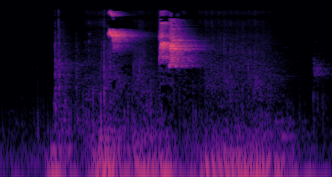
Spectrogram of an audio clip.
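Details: Household lovebirds chirping and bickering: two shrill, screechy squawks half a second apart over a steady background of rustling and movement.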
